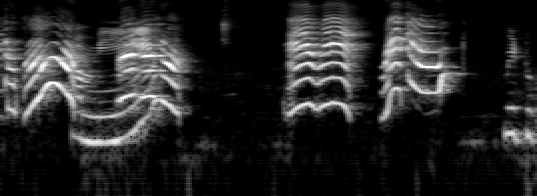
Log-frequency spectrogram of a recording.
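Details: Pet rose-ringed parakeet talking indoors: rapid, nasal, speech-like phrases with rising and falling harmonic syllables in three bursts, separated by short pauses, ending with a brief low note.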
